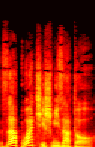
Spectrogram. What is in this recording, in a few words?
You'll regret that, voices, pl; hedgewars; Default pl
